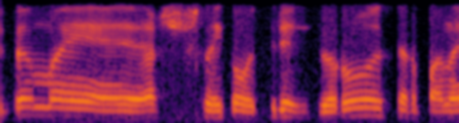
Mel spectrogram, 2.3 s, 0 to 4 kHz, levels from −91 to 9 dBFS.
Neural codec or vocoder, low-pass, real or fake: none; 3.6 kHz; real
